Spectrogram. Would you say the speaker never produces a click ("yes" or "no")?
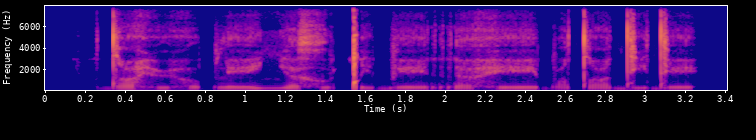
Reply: no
